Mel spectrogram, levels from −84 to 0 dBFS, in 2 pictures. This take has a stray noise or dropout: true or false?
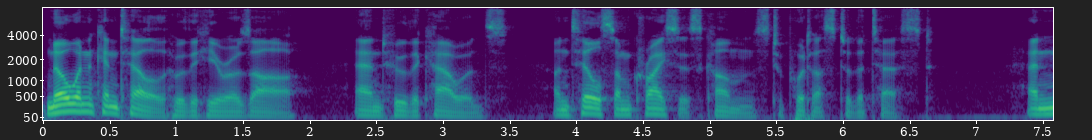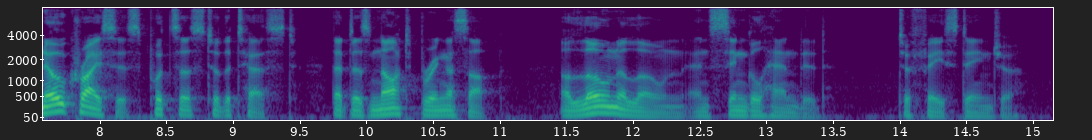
false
